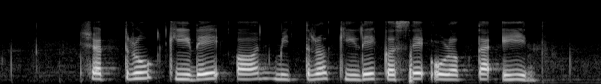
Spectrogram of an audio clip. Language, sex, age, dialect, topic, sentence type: Marathi, female, 18-24, Varhadi, agriculture, question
